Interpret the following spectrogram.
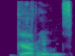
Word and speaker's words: Geralt: Geralt. Like Gerald with a hard G.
